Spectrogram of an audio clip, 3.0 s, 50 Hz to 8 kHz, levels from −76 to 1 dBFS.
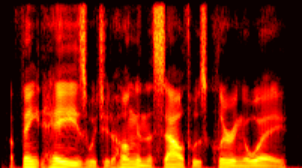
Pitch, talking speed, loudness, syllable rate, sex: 100 Hz, 240 wpm, -19 LUFS, 5.2 syllables/s, male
